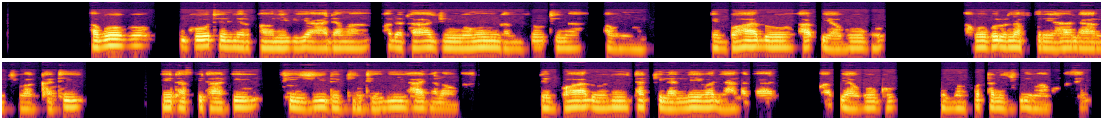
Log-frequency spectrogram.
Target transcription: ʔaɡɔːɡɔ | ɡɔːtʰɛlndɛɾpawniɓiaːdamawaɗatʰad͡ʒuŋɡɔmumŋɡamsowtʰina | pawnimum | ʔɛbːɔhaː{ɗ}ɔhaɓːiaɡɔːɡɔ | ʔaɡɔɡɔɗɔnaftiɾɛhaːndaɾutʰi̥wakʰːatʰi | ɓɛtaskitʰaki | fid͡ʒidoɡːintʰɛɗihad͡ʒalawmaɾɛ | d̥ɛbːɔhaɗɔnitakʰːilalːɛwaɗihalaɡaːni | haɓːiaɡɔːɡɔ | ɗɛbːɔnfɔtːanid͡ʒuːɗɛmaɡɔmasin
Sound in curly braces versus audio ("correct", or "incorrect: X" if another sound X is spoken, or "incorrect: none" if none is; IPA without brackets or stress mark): correct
